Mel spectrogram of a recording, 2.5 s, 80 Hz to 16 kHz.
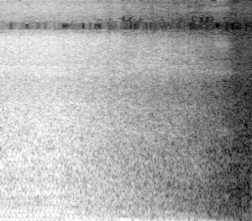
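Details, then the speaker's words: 1965 Pontiac Catalina V8, running for the first time in 20 years after a leaking transmission fitting was tightened: deep, rich rumble that winds down evenly without misfires or mechanical clatter; no more spraying, normal running. "I do think she sounds good. No more spraying."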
